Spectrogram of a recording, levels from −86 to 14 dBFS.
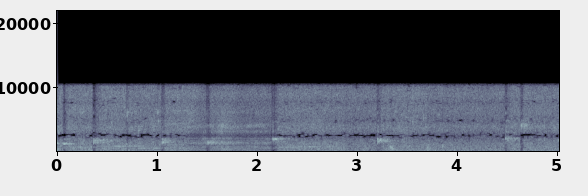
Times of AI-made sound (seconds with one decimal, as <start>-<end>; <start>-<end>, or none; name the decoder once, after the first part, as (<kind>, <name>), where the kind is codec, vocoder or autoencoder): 1.3-2.2 (codec, SNAC)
